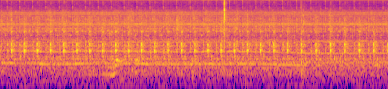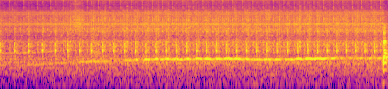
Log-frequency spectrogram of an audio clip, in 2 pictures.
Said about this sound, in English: He's going to stitch over his stitch, making it a stitch over stitch.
